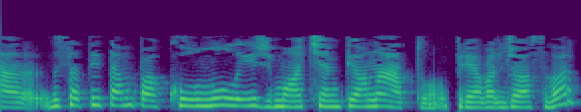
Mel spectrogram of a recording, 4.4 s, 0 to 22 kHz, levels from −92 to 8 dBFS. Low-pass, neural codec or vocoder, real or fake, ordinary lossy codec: 7.2 kHz; autoencoder, 48 kHz, 128 numbers a frame, DAC-VAE, trained on Japanese speech; fake; MP3, 24 kbps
